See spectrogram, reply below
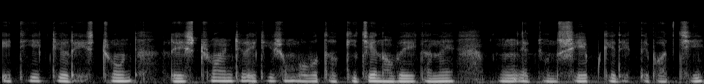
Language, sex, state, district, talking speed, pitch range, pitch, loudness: Bengali, male, West Bengal, Kolkata, 145 wpm, 135-155 Hz, 145 Hz, -28 LUFS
